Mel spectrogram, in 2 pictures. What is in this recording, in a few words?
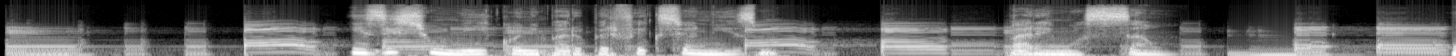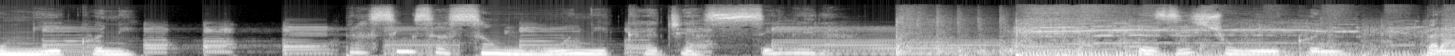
portuguese brazilian automotive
